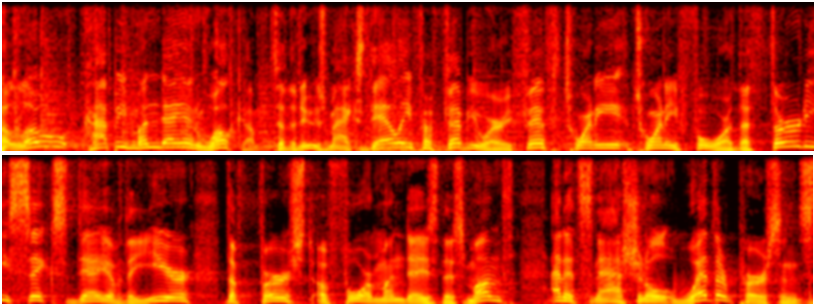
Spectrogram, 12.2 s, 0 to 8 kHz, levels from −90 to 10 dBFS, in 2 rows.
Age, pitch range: 50-69, 110-145 Hz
